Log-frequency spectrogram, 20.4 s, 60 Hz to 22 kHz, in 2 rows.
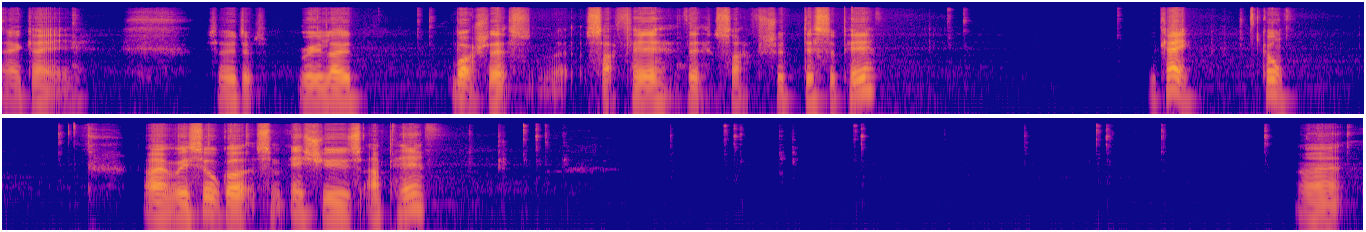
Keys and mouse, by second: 3.4 a, 6.9-8.7 drag, 9.4 Tab, 11.1 Tab, 12.0 click, 12.1 Tab, 12.6 Tab, 13.1-14.1 drag.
